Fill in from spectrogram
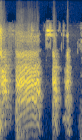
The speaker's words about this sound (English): I'm sorry. My dog is trying to get in my room.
